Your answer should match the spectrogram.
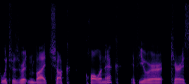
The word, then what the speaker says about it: Palahniuk: on a book which was written by Chuck colonic if you were curious how to say his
